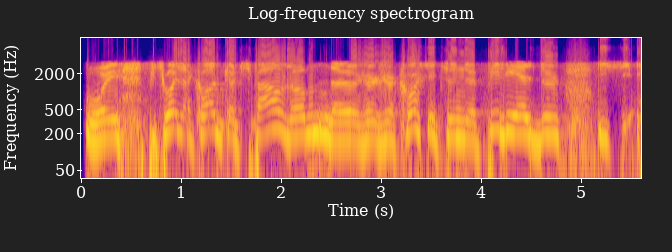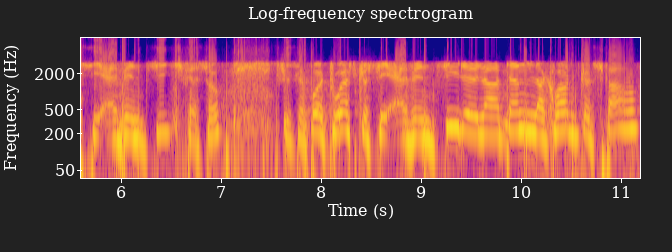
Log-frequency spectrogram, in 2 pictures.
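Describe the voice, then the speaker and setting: A man's voice: high-pitched, moderate pace, a bit bright. A man with a Québécois French accent chatting casually and folksily over two-way radio as an amateur operator, rambling and repeating words for emphasis. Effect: two-way radio transmission. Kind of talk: casual radio chat about antennas. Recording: noisy two-way radio transmission with clicks.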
